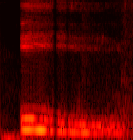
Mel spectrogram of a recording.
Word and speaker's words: Yi: Okay, so the sound for our sixth soul house is E. So, it's spelled like a Y I, but it's pronounced like a double E sound.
